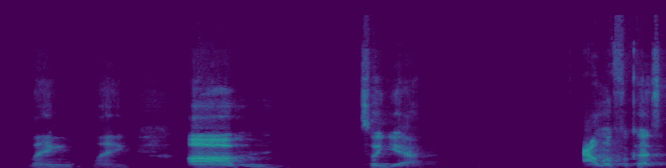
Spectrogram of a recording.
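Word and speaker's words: ylang: Lang Lang is spelled Y-L-A-N-G. Lang.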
